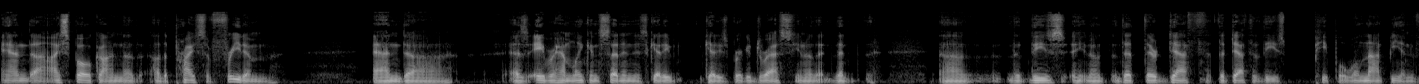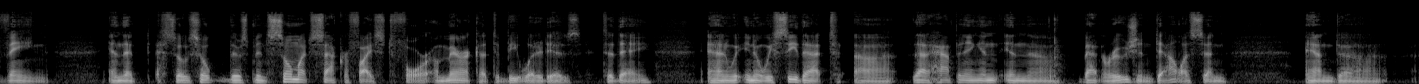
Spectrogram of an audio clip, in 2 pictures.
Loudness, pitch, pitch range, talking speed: -29 LUFS, 85 Hz, 80-95 Hz, 170 wpm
